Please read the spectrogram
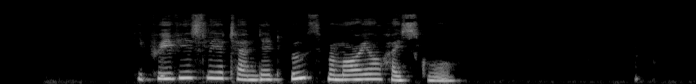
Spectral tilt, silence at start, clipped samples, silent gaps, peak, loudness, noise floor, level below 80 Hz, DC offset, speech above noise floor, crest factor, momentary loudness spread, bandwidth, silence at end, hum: -6 dB/octave; 1.4 s; under 0.1%; none; -10 dBFS; -23 LUFS; -76 dBFS; -64 dBFS; under 0.1%; 54 dB; 16 dB; 10 LU; 11.5 kHz; 0.6 s; none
